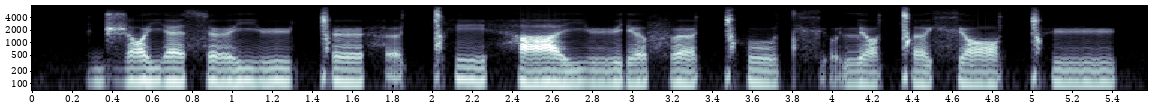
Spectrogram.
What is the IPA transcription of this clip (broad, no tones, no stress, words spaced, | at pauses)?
d͡ʒɔjɛsøjy ǀøhə̰ ǀʰiha jyɾʲəfœǀʰut xʲo̰lʲɔǀəxʲɔ ǀʰy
